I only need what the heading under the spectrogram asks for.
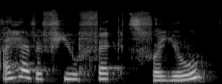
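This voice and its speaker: A woman with an Austrian German accent giving a slide presentation in a webinar, hesitant and careful, with many pauses and fillers. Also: high-pitched, lively intonation, mellow, a little hiss or hum.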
